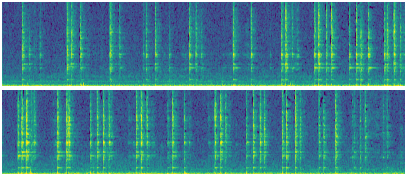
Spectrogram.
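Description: A small printed aluminum Fanta soda can is held in both hands close to the microphone while fingertips and nails tap quickly on the can body. The result is a steady stream of light, dry metallic ticks with bright clicky edges that die away almost instantly, over a low rumbling background.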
